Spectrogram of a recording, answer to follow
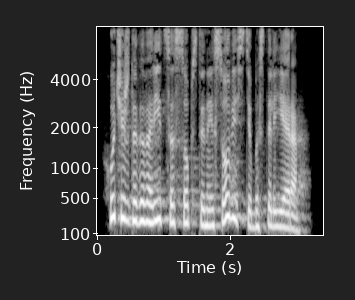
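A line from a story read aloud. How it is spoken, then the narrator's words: Mocking snort. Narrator (Russian): издевательски хмыкнул Киран Лоу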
